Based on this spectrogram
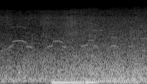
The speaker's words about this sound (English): A wave washes onto shore.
